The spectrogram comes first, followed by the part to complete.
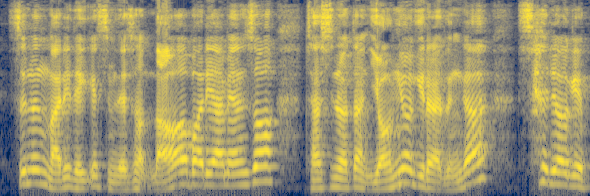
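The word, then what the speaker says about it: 縄張り: 그래서 나와바리 하면서 자신의 어떤 영역이라든가 세력의 범위들을 말할 때 나와바리가 이 한자였습니다.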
